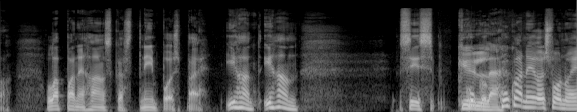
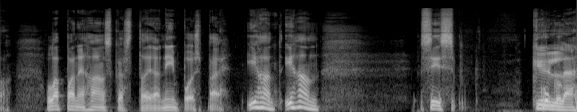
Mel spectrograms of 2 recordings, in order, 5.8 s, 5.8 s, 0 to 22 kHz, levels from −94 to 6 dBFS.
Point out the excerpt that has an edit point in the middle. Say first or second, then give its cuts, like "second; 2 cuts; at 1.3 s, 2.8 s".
first; 2 cuts; at 1.4 s, 4.5 s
